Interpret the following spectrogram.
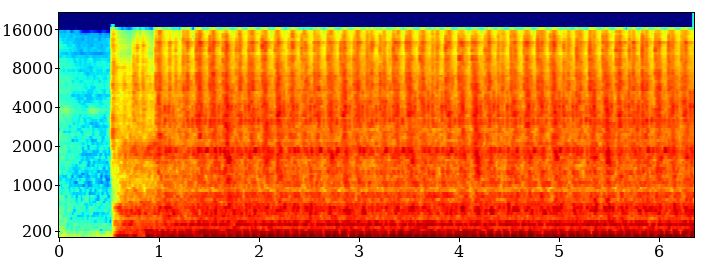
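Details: Old Bennett 541 gas pump motor run after years of barn storage: kicks in after a moment of silence and settles into a steady, even run with a light tick about three times a second; healthy.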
